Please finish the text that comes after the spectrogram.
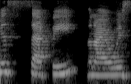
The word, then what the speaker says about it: Cepee: My name is Cepee, and I always say Cepee rhymes with Peppy.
